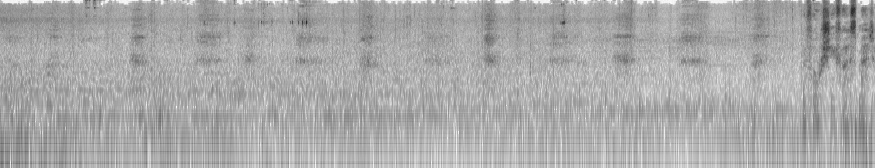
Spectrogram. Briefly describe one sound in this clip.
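Footsteps thud steadily on wooden planks.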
